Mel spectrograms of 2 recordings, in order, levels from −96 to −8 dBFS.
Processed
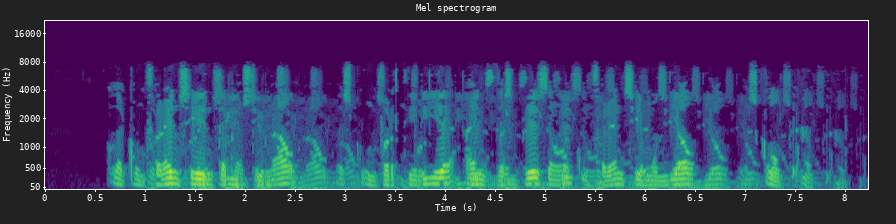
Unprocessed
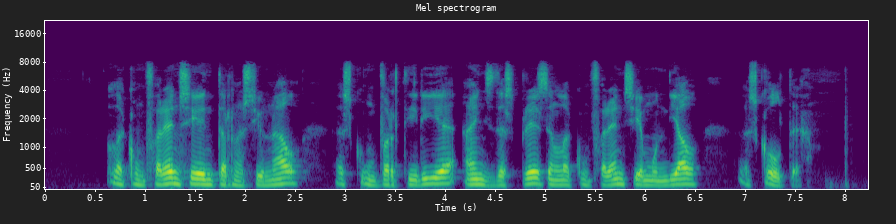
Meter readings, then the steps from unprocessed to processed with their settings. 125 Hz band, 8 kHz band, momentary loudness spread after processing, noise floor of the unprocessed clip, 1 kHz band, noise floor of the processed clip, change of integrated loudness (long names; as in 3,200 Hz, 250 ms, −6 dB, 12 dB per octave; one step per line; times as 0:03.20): +2.0 dB, can't be measured, 13 LU, −83 dBFS, +1.0 dB, −83 dBFS, −0.5 dB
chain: spectral magnitudes quantised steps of 30 dB
echo with shifted repeats 335 ms, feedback 40%, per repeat −130 Hz, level −9 dB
